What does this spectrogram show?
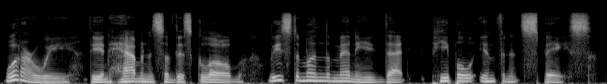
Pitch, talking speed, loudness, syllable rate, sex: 130 Hz, 160 wpm, -21 LUFS, 5.3 syllables/s, male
